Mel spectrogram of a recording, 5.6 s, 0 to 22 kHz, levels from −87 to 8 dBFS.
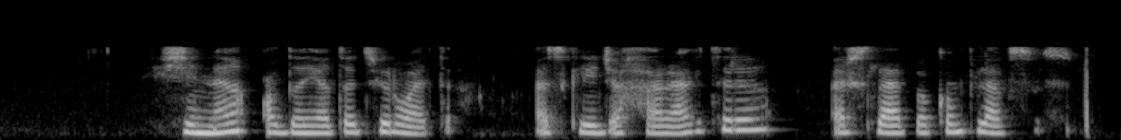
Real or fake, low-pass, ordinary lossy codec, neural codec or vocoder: real; 5.4 kHz; MP3, 48 kbps; none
